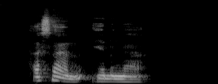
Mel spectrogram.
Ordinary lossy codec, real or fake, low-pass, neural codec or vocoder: none; real; 19.8 kHz; none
